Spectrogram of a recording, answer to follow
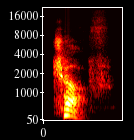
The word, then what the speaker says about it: chough: Can you pronounce these five unusual bird names? Let's go. Chuff.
